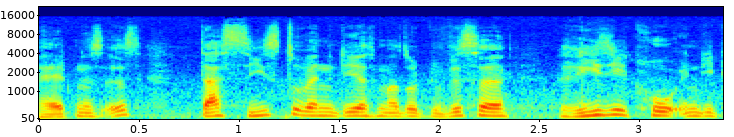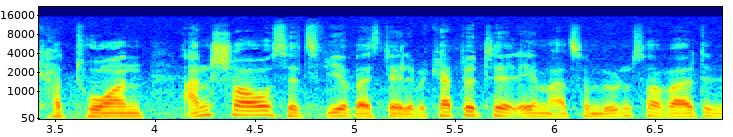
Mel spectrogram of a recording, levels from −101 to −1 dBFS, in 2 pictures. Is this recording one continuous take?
yes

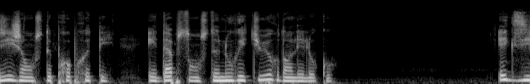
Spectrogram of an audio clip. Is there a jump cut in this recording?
no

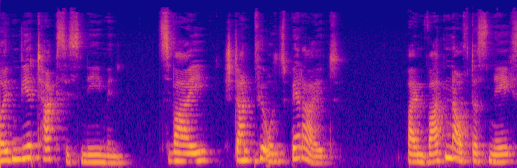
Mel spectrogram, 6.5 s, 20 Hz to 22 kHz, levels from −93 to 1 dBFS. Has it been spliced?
yes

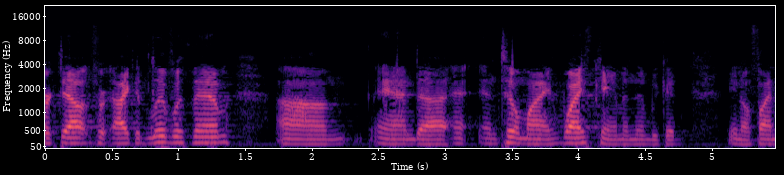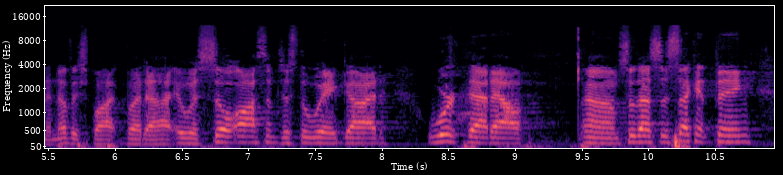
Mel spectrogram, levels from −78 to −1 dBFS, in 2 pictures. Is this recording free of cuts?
yes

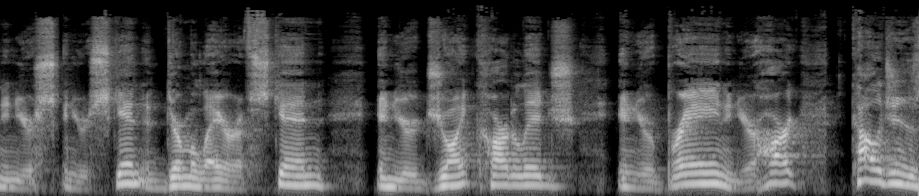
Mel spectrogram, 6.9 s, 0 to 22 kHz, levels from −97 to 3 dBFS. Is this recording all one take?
yes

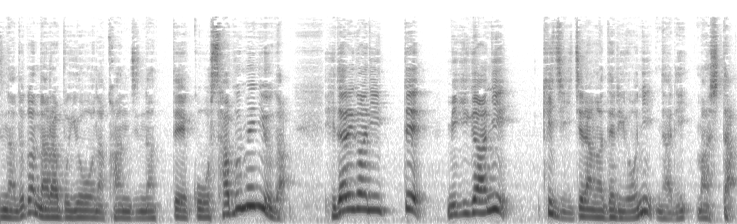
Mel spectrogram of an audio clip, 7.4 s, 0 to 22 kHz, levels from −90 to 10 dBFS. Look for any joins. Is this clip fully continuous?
no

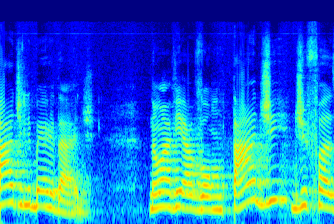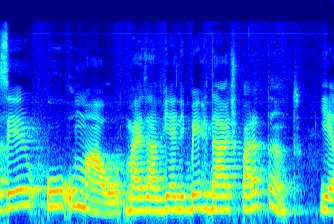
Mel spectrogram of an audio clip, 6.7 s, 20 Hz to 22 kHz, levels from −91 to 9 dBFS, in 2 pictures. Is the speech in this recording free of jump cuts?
yes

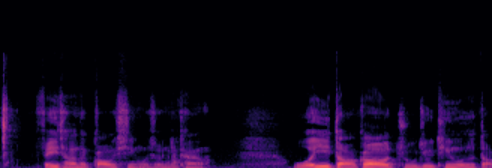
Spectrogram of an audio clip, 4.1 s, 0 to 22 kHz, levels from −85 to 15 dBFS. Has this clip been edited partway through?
no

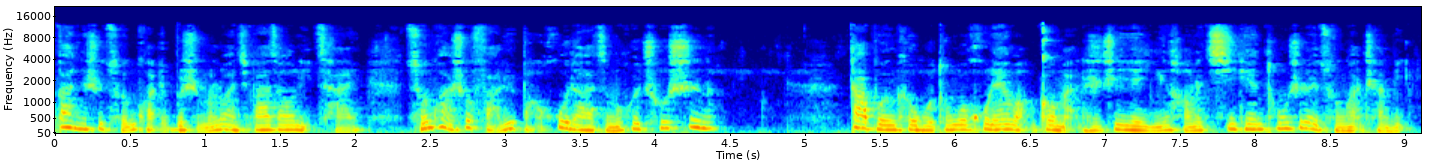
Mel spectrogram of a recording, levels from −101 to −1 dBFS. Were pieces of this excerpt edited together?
no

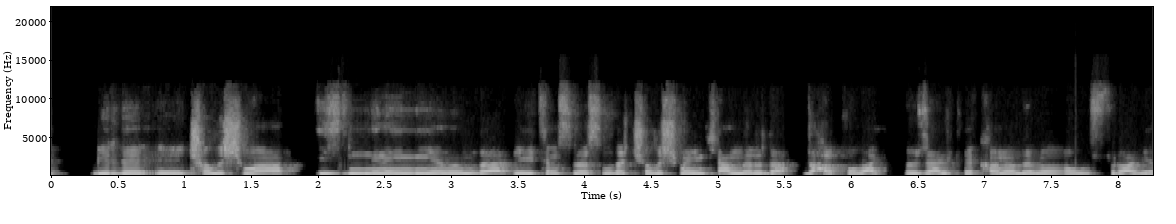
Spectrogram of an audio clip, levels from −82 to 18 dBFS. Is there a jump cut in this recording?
yes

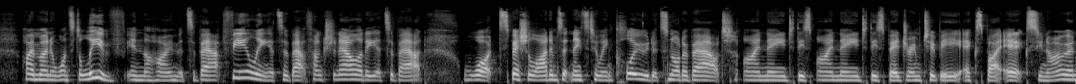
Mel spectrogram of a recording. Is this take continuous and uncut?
no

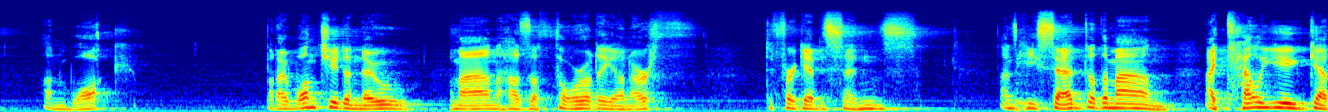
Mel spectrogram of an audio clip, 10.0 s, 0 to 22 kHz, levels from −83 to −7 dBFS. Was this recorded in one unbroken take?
no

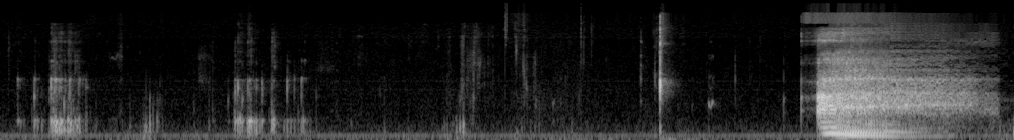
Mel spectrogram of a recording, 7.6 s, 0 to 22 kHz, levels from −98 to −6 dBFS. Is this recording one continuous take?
yes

